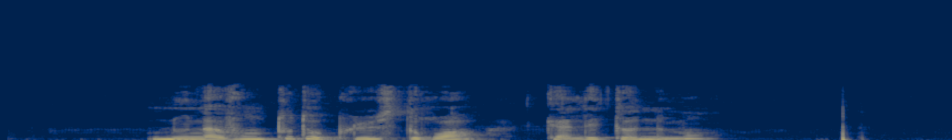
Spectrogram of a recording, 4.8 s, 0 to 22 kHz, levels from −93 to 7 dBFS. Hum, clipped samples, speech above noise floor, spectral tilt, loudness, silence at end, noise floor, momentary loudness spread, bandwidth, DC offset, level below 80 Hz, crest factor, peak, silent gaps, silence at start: none; under 0.1%; 50 dB; -7 dB/octave; -32 LUFS; 0.5 s; -81 dBFS; 11 LU; 8.8 kHz; under 0.1%; -60 dBFS; 18 dB; -14 dBFS; none; 0.75 s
